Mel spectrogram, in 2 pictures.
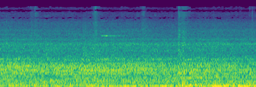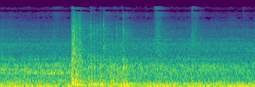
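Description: Passenger train running on the rails: a steady rumble with scattered light clicks, and one sharp clank about four and a half seconds in.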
